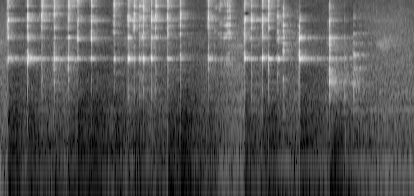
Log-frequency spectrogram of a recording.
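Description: A metal spoon tapping and scraping against a glass bowl to knock sifted flour out into the batter, each tap ringing briefly with a clear glassy tone. The taps come several a second in two runs, with a short pause a little before the middle.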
